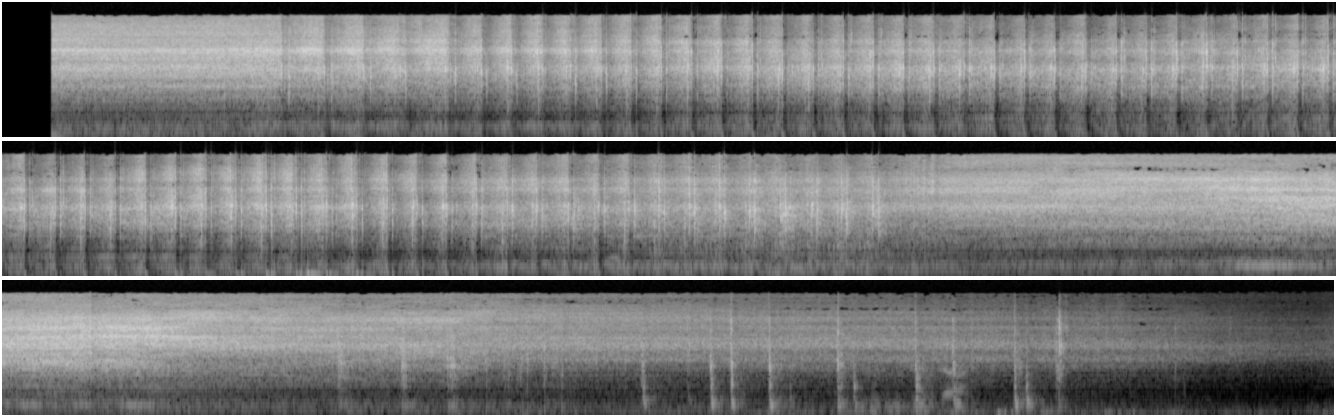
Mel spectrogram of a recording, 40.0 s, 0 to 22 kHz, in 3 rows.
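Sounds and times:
steady hiss: 0:11.6 - 0:40.0.

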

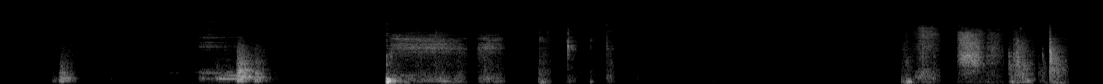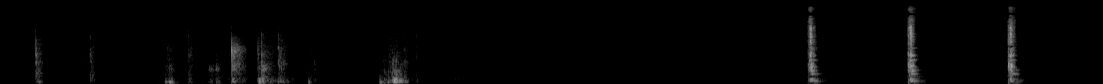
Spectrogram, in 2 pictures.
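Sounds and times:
paper pages rustling: 0:09.6 - 0:14.4.

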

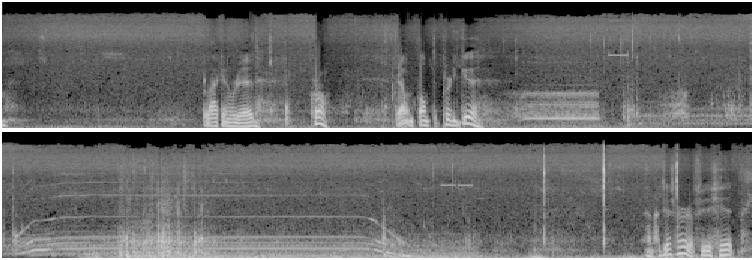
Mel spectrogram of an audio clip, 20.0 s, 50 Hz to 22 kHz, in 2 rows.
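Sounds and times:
electric trolling motor whining: 0:06.6 - 0:16.5
low rumble: 0:11.0 - 0:19.4.

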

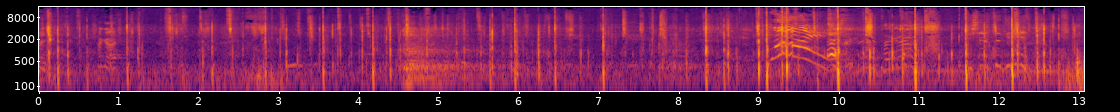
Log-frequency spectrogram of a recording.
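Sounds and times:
sneakers stepping on concrete: 0:00.0 - 0:13.0
basketball bouncing on concrete: 0:02.1 - 0:13.0.

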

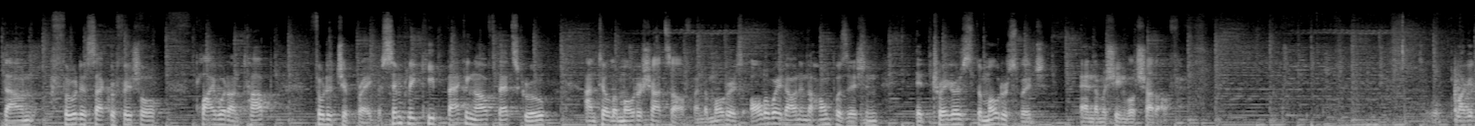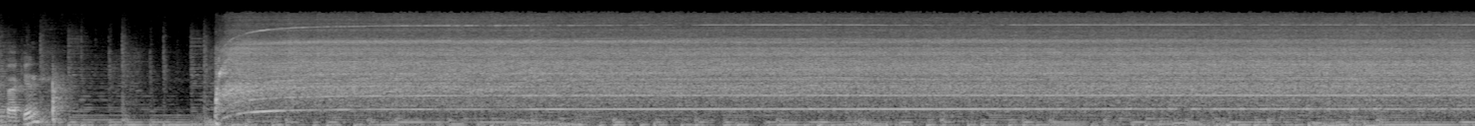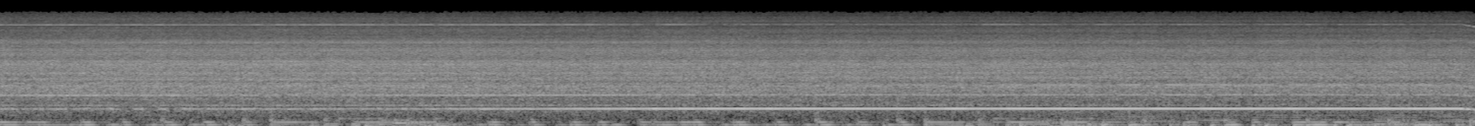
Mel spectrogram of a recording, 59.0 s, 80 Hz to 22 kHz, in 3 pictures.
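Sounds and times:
router motor whining: 0:22.5 - 0:59.0.

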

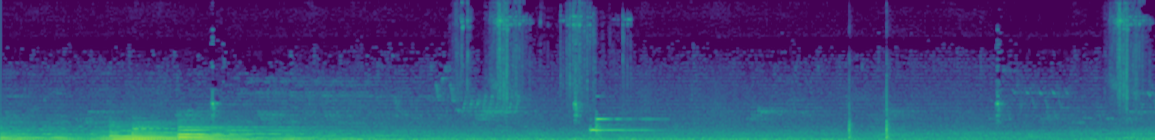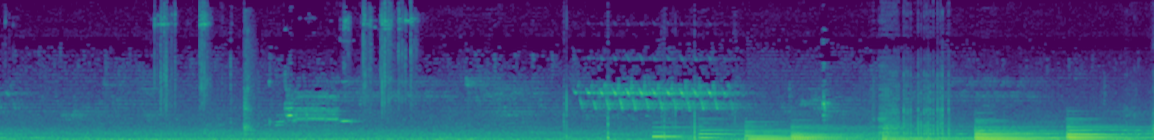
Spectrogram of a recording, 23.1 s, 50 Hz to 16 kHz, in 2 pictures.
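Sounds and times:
bird chirps: 0:14.2 - 0:20.0.

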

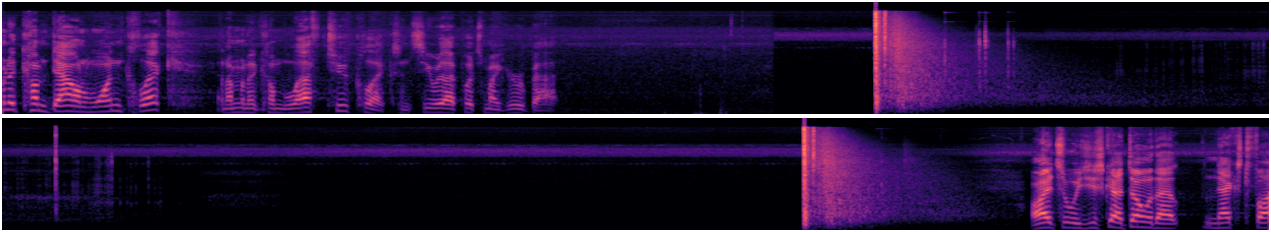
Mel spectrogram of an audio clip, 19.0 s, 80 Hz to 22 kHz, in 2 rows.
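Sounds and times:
rifle shot echoing: 0:06.6 - 0:08.4, 0:15.5 - 0:16.7
faint clicks: 0:08.4 - 0:10.8.

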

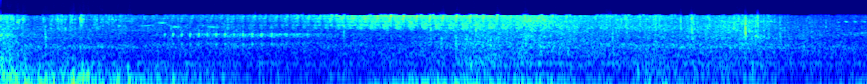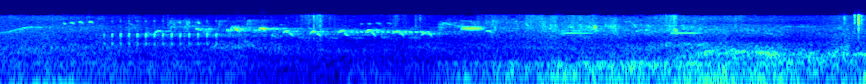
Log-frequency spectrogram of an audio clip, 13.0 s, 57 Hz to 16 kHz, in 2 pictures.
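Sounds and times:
small birds chirping: 0:00.8 - 0:13.0.

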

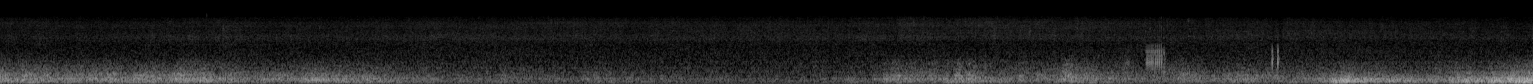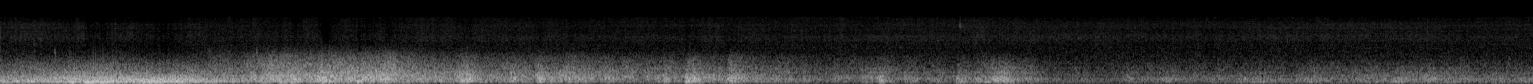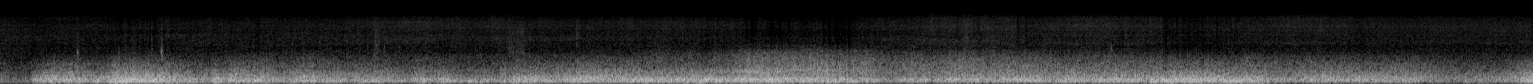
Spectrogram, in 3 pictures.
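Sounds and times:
rain falling: 0:00.0 - 0:45.9
thunder rumbling: 0:08.8 - 0:25.8, 0:26.6 - 0:45.9.

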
